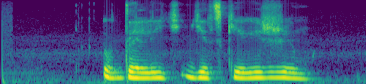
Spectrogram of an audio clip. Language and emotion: Russian, angry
